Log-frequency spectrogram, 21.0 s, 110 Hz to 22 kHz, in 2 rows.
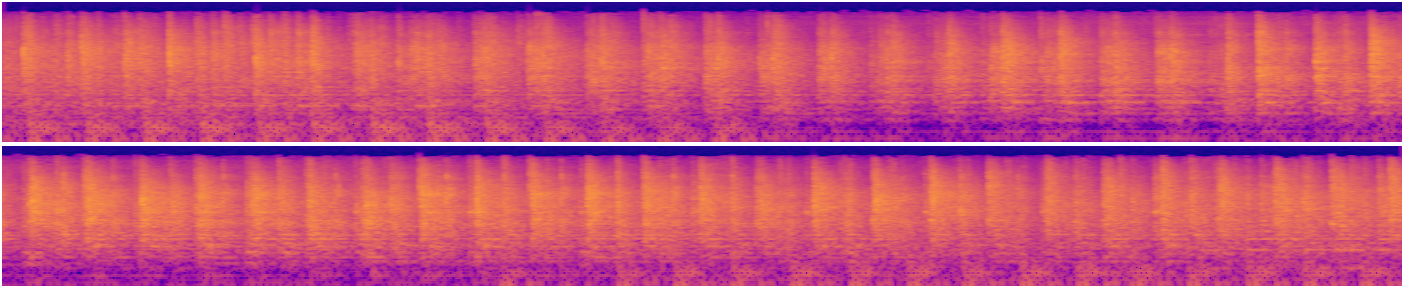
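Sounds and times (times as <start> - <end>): deep drum thumps: 0.0 - 6.5, 14.2 - 21.0
percussion ensemble playing: 0.0 - 21.0.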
